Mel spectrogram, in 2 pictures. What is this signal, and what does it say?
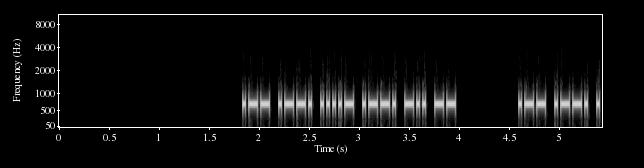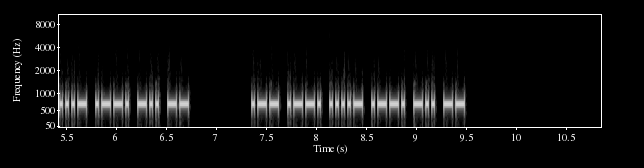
Morse code, heard as a keyed tone, about 40 wpm, 700 Hz. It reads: WP4PDM WP4PDM WP4PDM
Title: USA Call Signs - 6 Characters - Repeated 3x - 40wpm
